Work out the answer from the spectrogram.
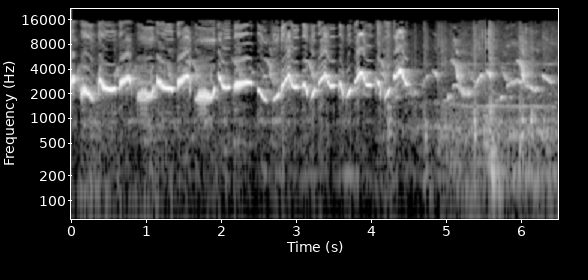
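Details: A tame Chinese hwamei in a cage, praised for its high 'cao cầu' singing, pours out bright, rolling whistled phrases that rise and dip rapidly for several seconds, then fades into quieter scattered notes.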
